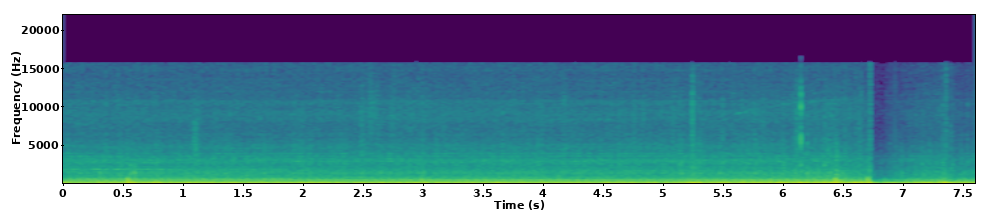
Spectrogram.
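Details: Car rolling with the engine off over bumps on a paved road: deep low rumble with repeated dull rubber-on-rubber thuds from the rear, not a metallic knock, traced to a worn rear suspension joint bushing.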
